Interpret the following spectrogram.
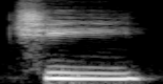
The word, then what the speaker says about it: ci: videos thank you again the best way to pronounce the chi sound in Polish is simply to say it as the English chi chi let me give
